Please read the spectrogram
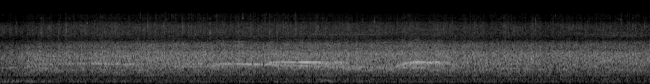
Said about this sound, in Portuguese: E vamos aplaudir muito por cada mulher incrível que está tomando essa decisão.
